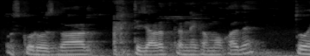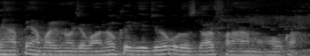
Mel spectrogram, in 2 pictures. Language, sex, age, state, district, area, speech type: Urdu, male, 18-30, Delhi, North West Delhi, urban, spontaneous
